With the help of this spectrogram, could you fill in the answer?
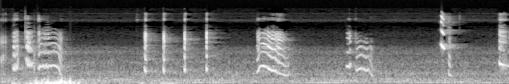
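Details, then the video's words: Pet ringneck parrot making its natural sounds: harsh harmonic squawks with downward slurs, mixed with clicks and short chatters, some low thumping at the start. "RINGNECK PARROT NATURAL SOUND"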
